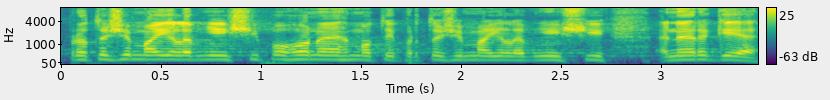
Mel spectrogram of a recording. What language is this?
Czech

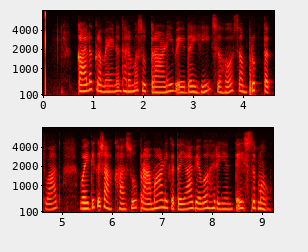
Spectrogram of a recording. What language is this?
Sanskrit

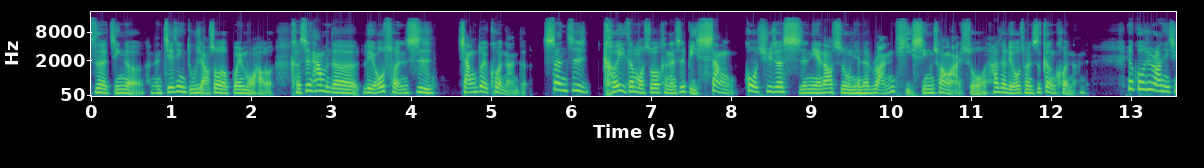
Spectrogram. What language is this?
Chinese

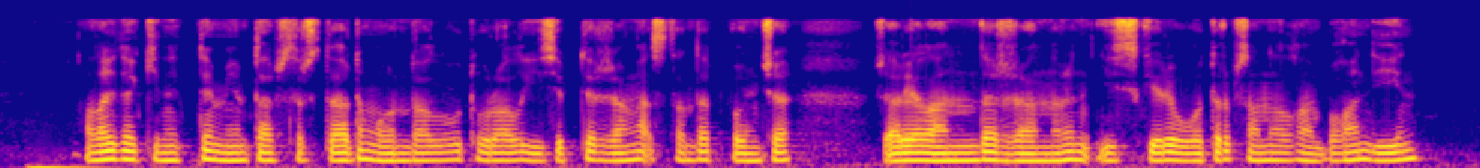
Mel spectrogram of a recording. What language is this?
Kazakh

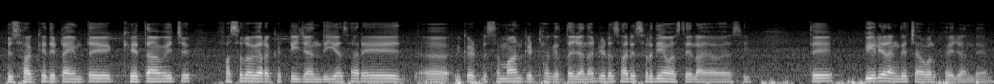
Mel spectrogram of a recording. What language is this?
Punjabi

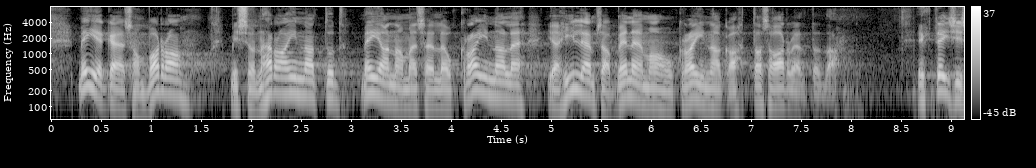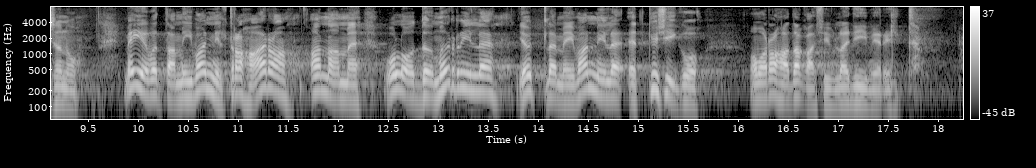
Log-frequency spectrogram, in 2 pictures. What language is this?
Estonian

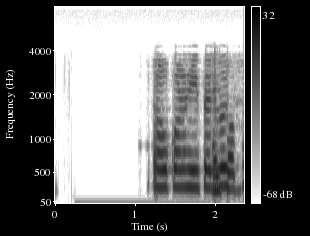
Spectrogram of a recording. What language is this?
Odia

